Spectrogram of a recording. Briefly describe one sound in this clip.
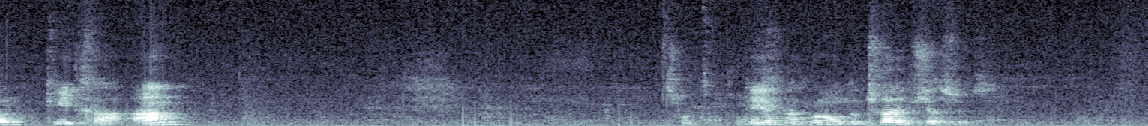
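A man speaks in a low, weary voice close by.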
